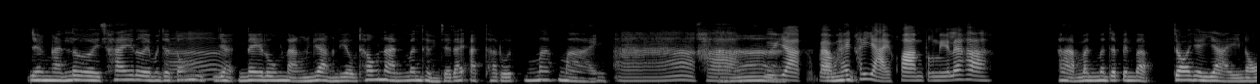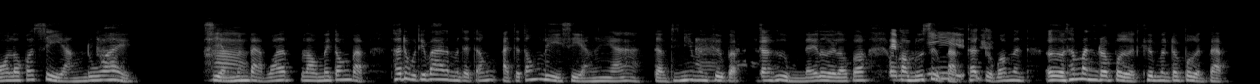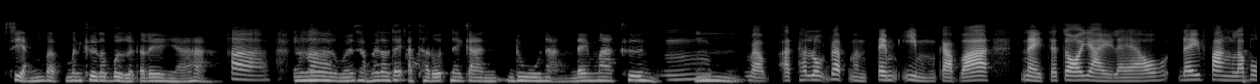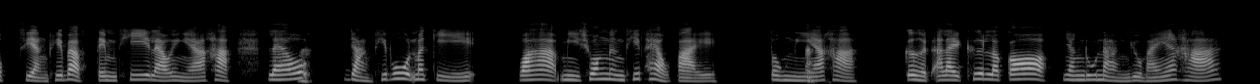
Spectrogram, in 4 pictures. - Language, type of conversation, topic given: Thai, podcast, การดูหนังในโรงกับดูที่บ้านต่างกันยังไงสำหรับคุณ?
- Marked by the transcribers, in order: chuckle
